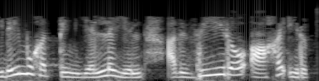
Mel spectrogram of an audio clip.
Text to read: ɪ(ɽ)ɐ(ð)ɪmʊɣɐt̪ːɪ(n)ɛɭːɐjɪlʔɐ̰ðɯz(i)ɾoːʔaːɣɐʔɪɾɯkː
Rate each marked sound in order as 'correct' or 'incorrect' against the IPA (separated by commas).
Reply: correct, incorrect, correct, incorrect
